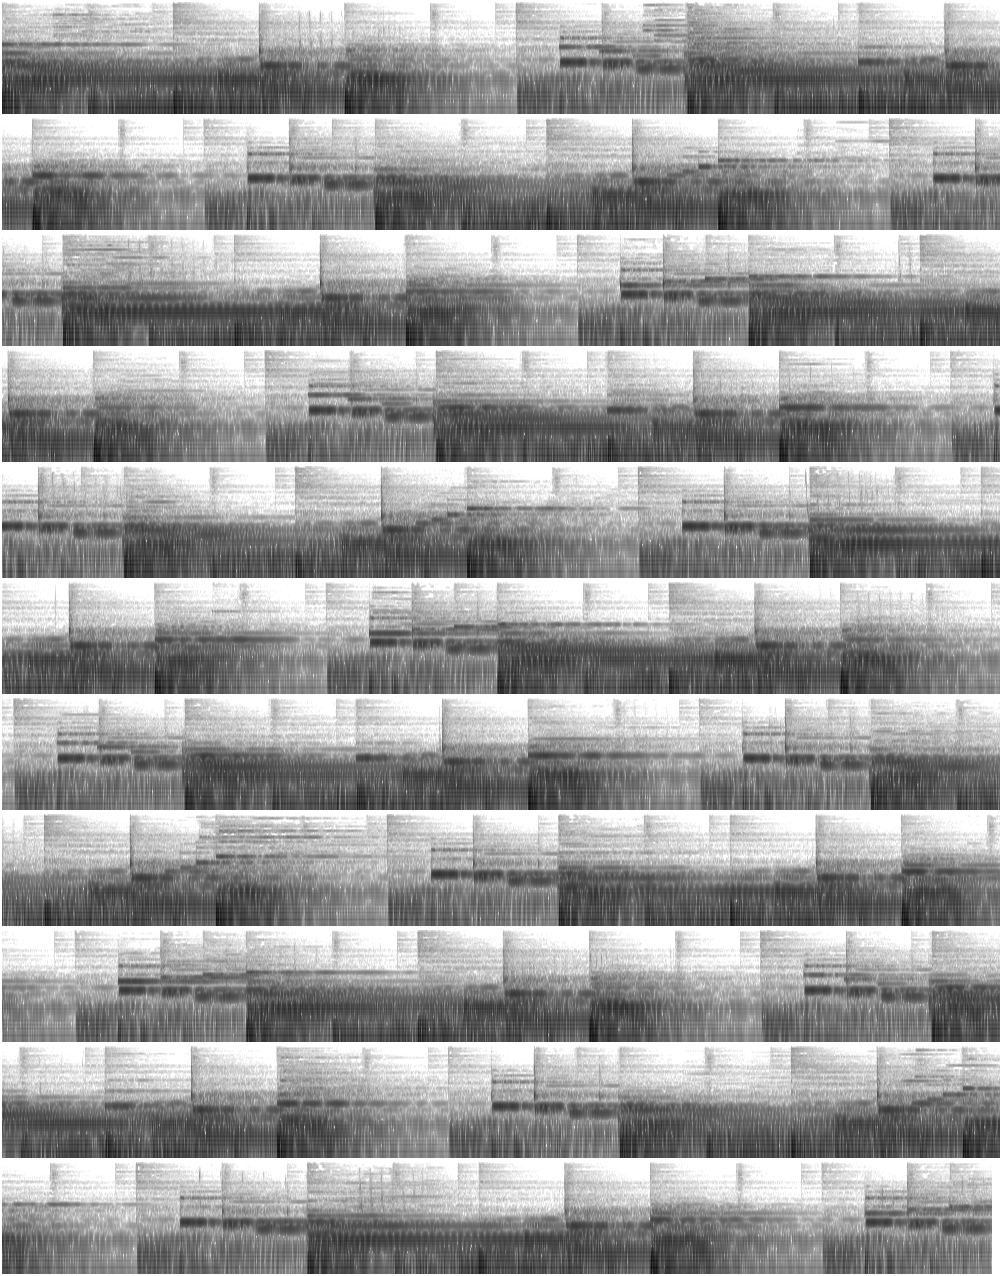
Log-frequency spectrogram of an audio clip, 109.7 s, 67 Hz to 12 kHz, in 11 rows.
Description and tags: Eroika remix
Seamless loop - 70bpm.
ambience, ambient, atmosphere, background, calm, chillout, jazzish, music, peaceful, relaxing, soundtrack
